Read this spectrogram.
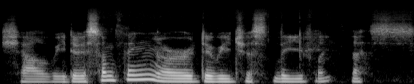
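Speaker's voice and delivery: close, leaning-in, hushed half-whisper. Voicing a character leaning in to speak into another's ear: half-whispering. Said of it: "well, whispering, basically".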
